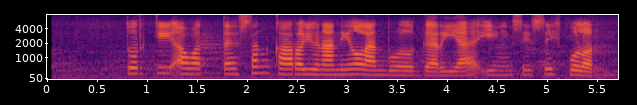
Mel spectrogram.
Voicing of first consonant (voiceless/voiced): voiceless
